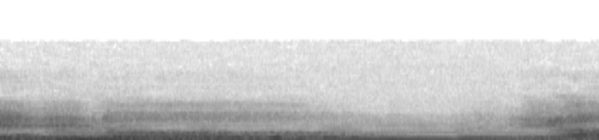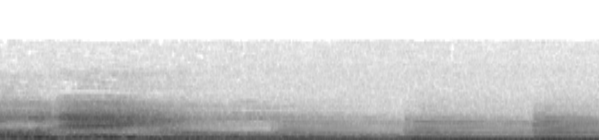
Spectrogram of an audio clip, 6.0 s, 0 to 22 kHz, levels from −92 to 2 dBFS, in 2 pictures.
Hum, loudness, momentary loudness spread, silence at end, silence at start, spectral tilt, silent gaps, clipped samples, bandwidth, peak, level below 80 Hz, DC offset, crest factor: none; -28 LUFS; 8 LU; 0 s; 0 s; -5.5 dB/octave; none; under 0.1%; 15.5 kHz; -14 dBFS; -62 dBFS; under 0.1%; 14 dB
